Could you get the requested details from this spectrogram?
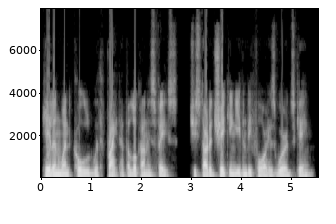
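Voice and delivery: ordinary delivery

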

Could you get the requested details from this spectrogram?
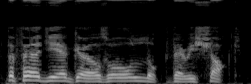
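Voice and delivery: ordinary delivery

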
